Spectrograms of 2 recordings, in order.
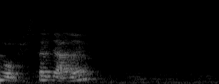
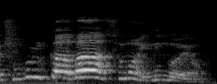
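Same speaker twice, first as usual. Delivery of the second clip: loud, raised stress on "죽을까 봐"; emphatic; 8 semitones higher, 14 dB louder than usual. Real, not acted. Preacher hammers home why Elijah is hiding, "죽을까 봐" stressed loudly. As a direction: punch "죽을까 봐" high and loud.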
